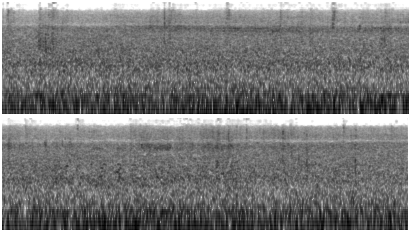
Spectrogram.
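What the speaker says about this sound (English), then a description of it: "Look at the waves." Steady, dense roar of ocean surf on a Sydney beach on a drizzly day, a continuous wash of waves and wind noise with no clear breaks.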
